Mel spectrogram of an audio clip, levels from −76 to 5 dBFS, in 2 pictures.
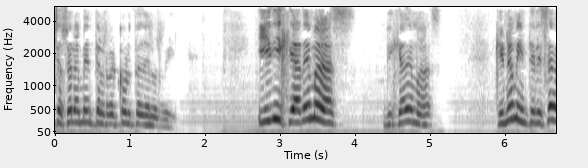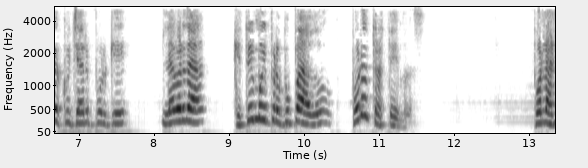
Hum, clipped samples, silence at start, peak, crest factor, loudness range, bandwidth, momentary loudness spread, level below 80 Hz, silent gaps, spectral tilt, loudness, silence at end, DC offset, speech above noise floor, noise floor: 50 Hz at -50 dBFS; under 0.1%; 0 s; -2 dBFS; 20 dB; 5 LU; 5.4 kHz; 18 LU; -52 dBFS; none; -5.5 dB/octave; -19 LUFS; 0 s; under 0.1%; 52 dB; -71 dBFS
